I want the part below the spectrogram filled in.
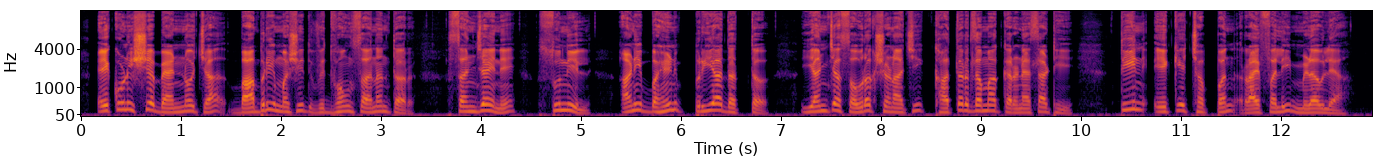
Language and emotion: Marathi, neutral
